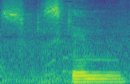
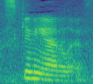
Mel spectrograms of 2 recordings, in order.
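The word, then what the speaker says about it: Skaneateles: What is it? Skin? – No one can. Skinny Atlas. – That's the one.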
